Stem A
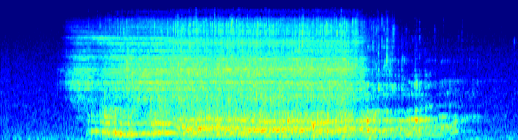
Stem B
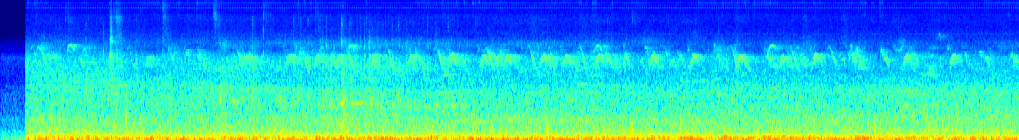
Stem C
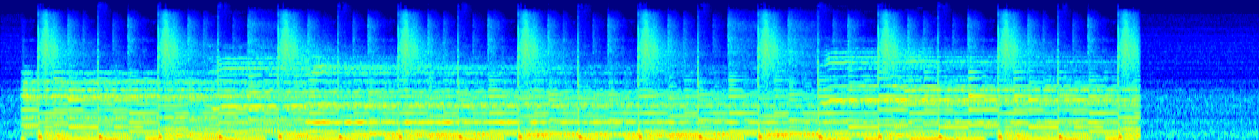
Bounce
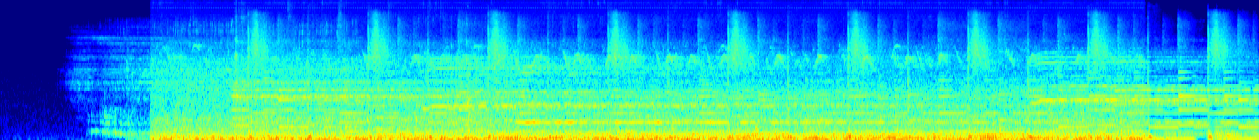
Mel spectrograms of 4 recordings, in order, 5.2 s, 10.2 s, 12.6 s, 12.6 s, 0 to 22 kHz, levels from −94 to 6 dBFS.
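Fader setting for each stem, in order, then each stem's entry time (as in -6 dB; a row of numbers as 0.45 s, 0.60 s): -13.5 dB, -2.0 dB, -1.5 dB; 0.00 s, 1.25 s, 2.10 s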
